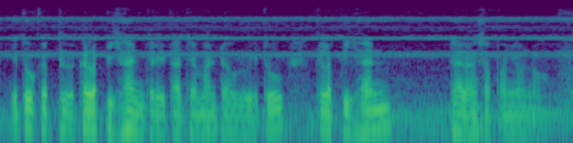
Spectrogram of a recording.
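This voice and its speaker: A man with a very deep, low pitch speaks at a moderate pace in a fairly even intonation. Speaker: paranormal explorer vlogger. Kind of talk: vlog narration. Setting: outdoors at night near houses. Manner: quiet, lowered voice.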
